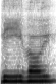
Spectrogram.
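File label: "vývoj", Slovak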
